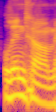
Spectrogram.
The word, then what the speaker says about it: Lindholm: Lindholm. It's Swedish.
